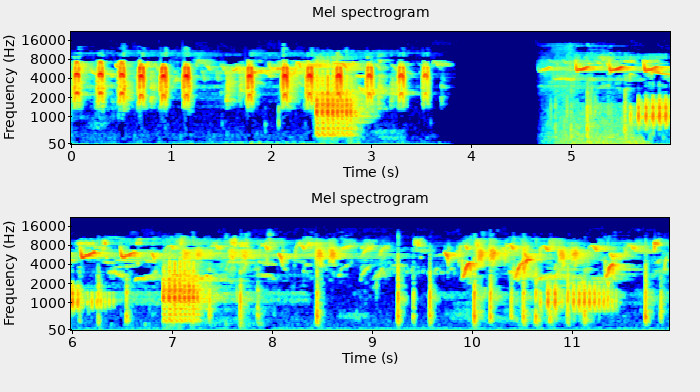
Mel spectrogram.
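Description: Great spotted woodpecker giving sharp, high 'kik' notes in quick bursts. Other small birds twitter and chirp throughout, and there is a brief silent break.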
